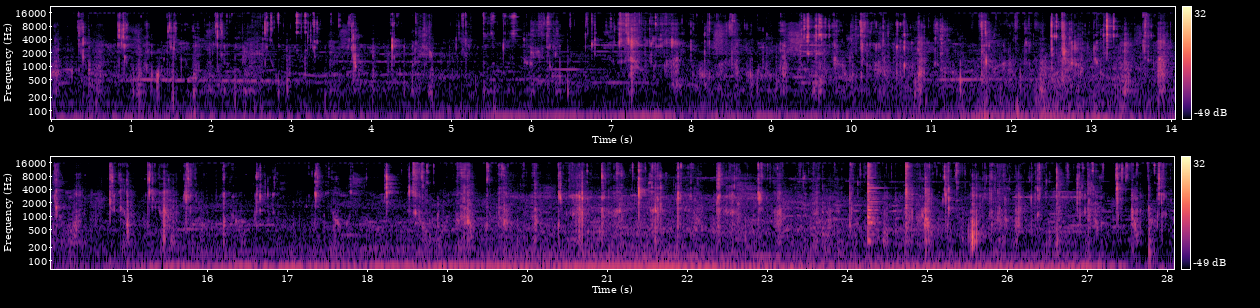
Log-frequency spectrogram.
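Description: Close-miked eating by hand: chewing and biting with many short crunchy snaps and clicks, as fingers mix rice on a steel plate and carry mouthfuls to the mouth.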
